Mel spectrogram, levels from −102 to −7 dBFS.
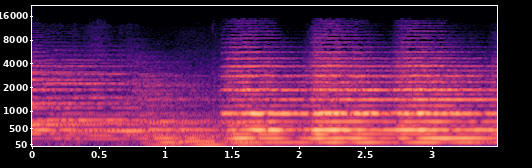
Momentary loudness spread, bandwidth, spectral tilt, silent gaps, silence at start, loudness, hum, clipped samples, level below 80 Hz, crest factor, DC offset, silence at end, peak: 14 LU; 13 kHz; -5.5 dB/octave; none; 0 s; -24 LUFS; none; under 0.1%; -48 dBFS; 16 dB; under 0.1%; 0 s; -10 dBFS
